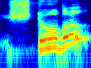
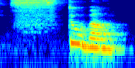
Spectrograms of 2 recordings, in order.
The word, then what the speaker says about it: Setúbal: Once and for all, Setúbal is Stubel to the locals, Mia? Stubel. Stubel. Okay, thank you very much for Sarah. Stubel so the sh does not happen.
